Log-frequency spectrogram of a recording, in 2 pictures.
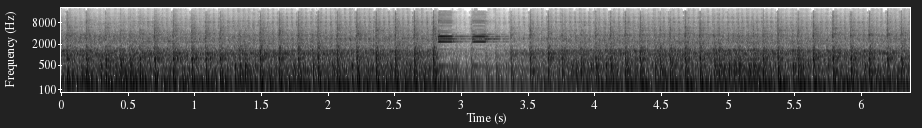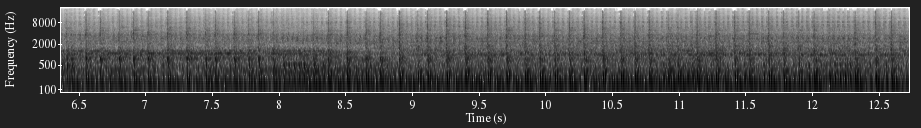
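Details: Yamaha AT-1 to CT-1 conversion two-stroke after carburetor fix and oil pump priming, choke on, premix plus oil pump: crisp, even ring-a-ding idle with steady beat, one brief dip, no misses; normal idle.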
